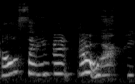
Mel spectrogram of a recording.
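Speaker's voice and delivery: very high, loud mock reassuring squeal. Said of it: "My mom was like".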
